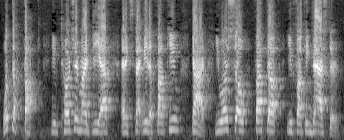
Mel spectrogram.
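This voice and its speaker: A man voicing a melodramatic, vain, foul-mouthed teenage goth girl in a whiny, indignant shout for a story reading. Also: high-pitched, normal speed, pitched above the performer's own voice, poor audio. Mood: furious, indignant.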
